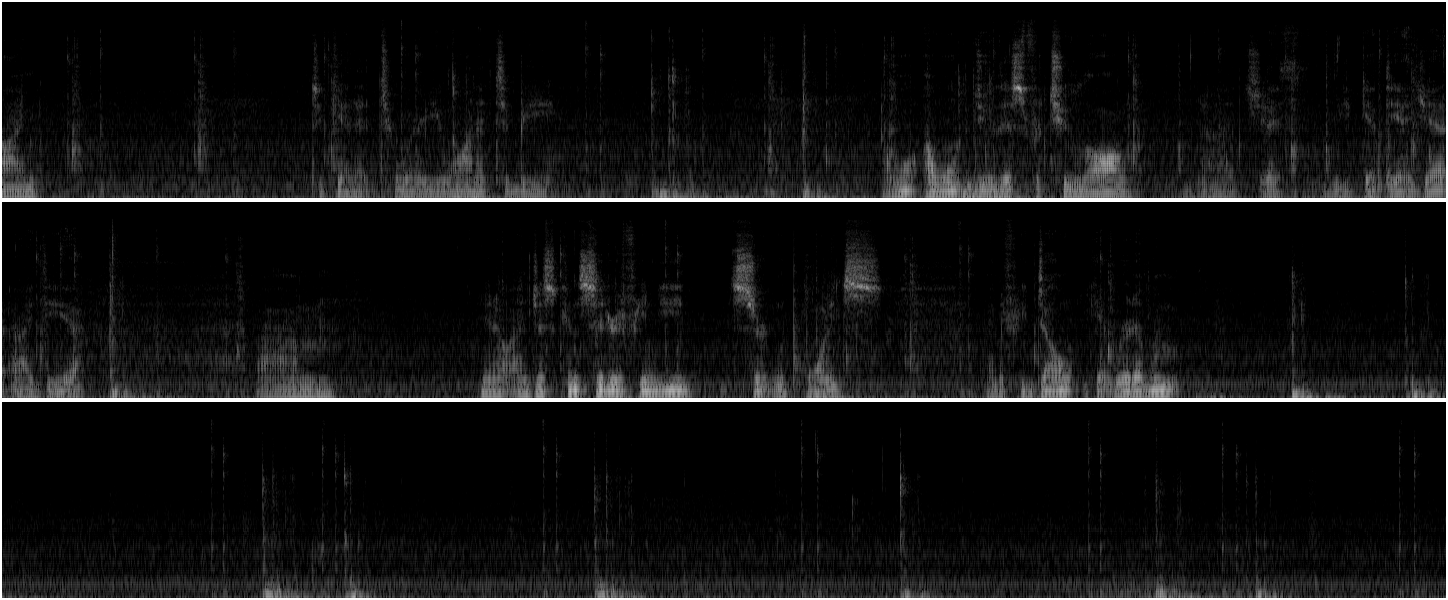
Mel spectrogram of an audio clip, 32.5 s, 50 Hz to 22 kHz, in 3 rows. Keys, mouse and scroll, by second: 0.7 middle click, 1.7 middle click, 3.0 click, 3.4 g, 5.0 alt+a, 5.2 middle click, 6.0 Tab, 6.2 middle click, 7.0 scroll down 3, 7.3 alt+a, 7.4 middle click, 8.8 scroll up 1, 9.1 middle click, 9.9 scroll up 3, 10.3 shift+middle click, 10.8 middle click, 11.2 click, 11.6 Tab, 12.0 middle click, 14.9 click, 15.3 x, 17.0 alt+a, 17.2 middle click, 17.9 click, 18.6 middle click, 20.5 KP_3, 21.4 g, 23.7 alt+a, 24.0 click, 24.2 g, 26.2 alt+a, 27.6 click, 28.4 g, 30.3 alt+a, 30.8 click, 31.1 g.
